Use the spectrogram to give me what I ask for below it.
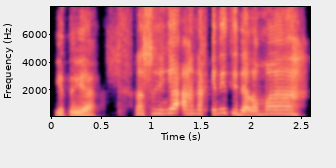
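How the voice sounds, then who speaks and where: A woman's voice: high-pitched, animated, fast talker, fairly bright tone, no echo. A woman giving a chatty Islamic parenting seminar, speaking directly to the parents and asking them rhetorical questions. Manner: tags sentences with "gitu ya".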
